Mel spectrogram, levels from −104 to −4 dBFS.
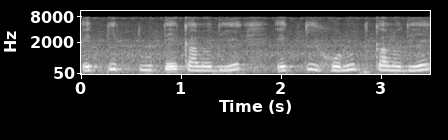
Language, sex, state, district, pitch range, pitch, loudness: Bengali, female, West Bengal, Dakshin Dinajpur, 205-240 Hz, 215 Hz, -17 LUFS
